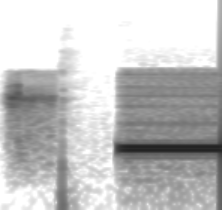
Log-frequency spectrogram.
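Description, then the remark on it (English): A telephone call being placed: a short electronic beep, a click, a brief silence, then a steady, loud line tone holding without a break. No one speaks. “Let me call him back. Here we go. Hold on.”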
